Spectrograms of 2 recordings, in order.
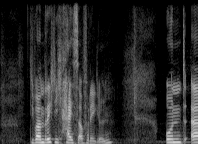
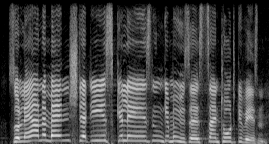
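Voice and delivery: solemn moral; 6 semitones higher than usual. Acted.

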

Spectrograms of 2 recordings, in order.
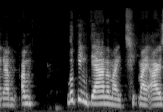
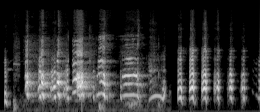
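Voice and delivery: loud high laugh; 13 semitones higher, 7 dB louder than usual. Real, not acted. Laughing at the story.

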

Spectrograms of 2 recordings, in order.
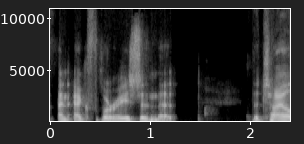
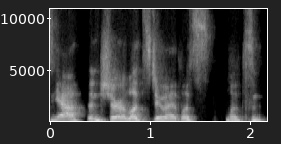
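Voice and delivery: sarcastic; 4 semitones higher, 3 dB quieter than usual. Real, not acted. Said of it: "That was sarcasm".

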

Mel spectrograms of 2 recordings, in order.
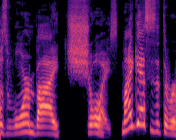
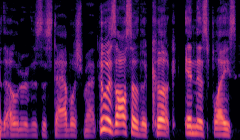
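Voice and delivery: ordinary delivery

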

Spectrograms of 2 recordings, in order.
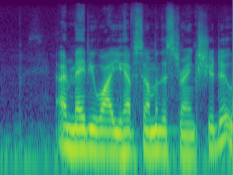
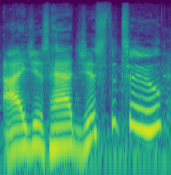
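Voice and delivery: Peter, laughing; 4 semitones higher, 4 dB louder, slower than usual. Retold or imitated. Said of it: "He's like".

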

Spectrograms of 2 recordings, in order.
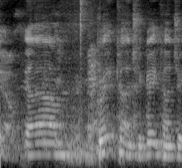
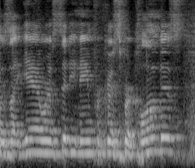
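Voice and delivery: usual speaking voice

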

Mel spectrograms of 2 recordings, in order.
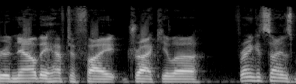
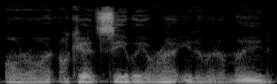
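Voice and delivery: hushed action hero; 5 semitones lower, 12 dB quieter than usual. Retold or imitated. Acting a blind fighter's line.

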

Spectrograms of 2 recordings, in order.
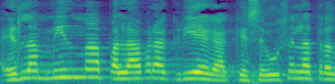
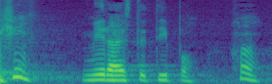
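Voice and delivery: snooty judgment; 3 semitones lower, 8 dB quieter than usual. Retold or imitated. Judging someone, imitated inner voice.

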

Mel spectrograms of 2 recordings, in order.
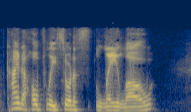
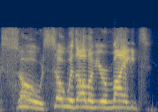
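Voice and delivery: dramatic mentor voice; 7 semitones higher, slower than usual. Pretend. Parody of Three Amigos line.

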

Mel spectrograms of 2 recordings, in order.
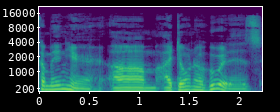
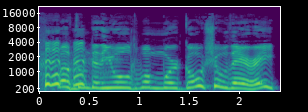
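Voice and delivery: higher, caricature Canadian show opener; 7 semitones higher than usual. Retold or imitated. Host parodying his old show welcome, exaggerated Canadian. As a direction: ham up a folksy Canadian welcome. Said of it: "used to say it very Canadian".

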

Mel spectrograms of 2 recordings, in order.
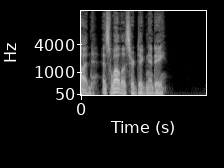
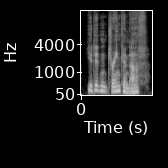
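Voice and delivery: higher, mildly worried voice; a touch of worry, pitched up; 6 semitones higher than usual. A narrator's reading. Thrall concerned for her starving mistress, mildly worried. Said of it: "sounding worried".

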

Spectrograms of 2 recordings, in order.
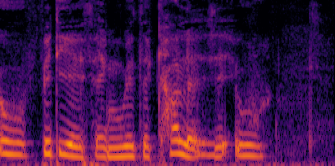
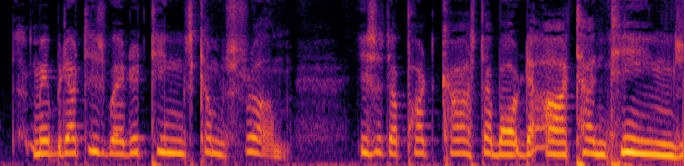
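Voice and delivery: light put-on Indian accent; mild mock Indian accent, growing louder; 6 dB louder than usual. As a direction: playfully slip into an Indian accent. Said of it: "you're just doing an accent".

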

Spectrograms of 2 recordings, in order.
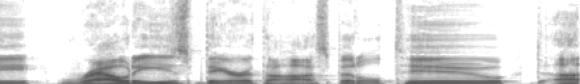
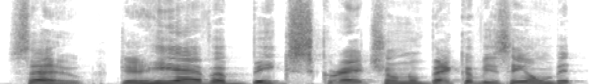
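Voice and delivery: higher, louder mock Australian accent; Paul Hogan Australian; 7 semitones higher, 4 dB louder than usual. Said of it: "Just do your Paul Hogan".

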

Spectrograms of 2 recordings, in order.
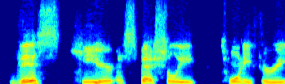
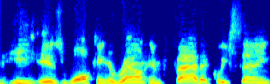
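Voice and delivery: usual speaking voice

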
